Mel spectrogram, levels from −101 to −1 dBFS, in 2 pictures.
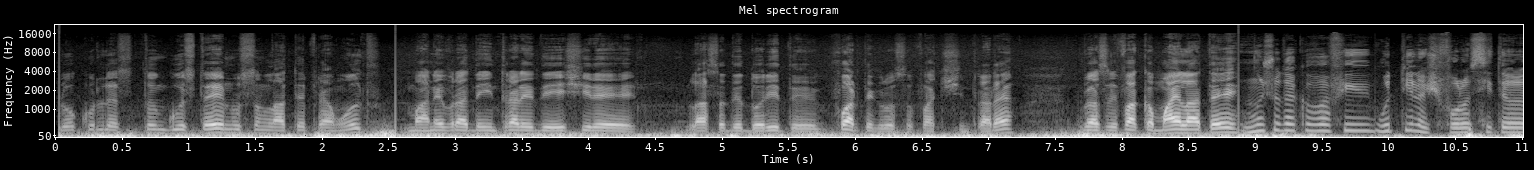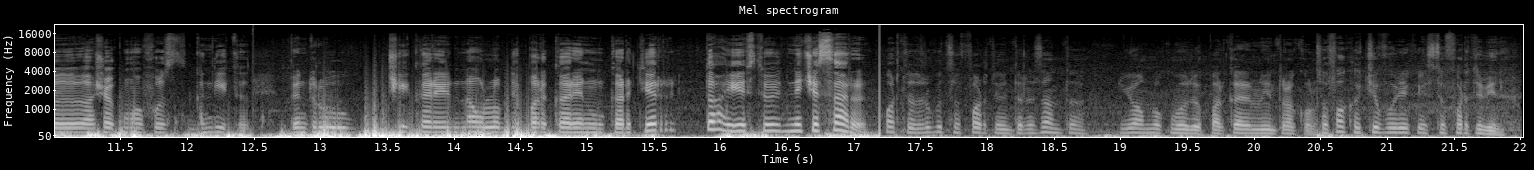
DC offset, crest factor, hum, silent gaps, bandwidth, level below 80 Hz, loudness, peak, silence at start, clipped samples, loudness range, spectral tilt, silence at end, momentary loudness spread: under 0.1%; 16 dB; none; none; 10.5 kHz; -20 dBFS; -23 LUFS; 0 dBFS; 0 s; under 0.1%; 14 LU; -7 dB/octave; 0.15 s; 16 LU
